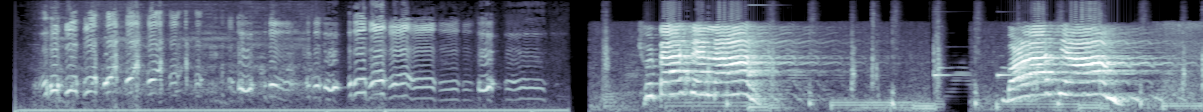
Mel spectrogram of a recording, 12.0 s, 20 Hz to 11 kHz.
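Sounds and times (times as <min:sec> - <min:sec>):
child laughing: 0:00.4 - 0:05.5.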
